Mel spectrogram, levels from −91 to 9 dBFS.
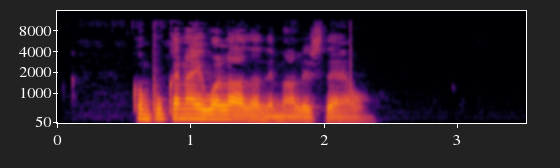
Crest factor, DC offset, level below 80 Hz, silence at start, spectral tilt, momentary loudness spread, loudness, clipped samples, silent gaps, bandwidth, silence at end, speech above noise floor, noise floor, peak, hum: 18 dB; under 0.1%; -58 dBFS; 0.6 s; -7 dB/octave; 11 LU; -19 LUFS; under 0.1%; none; 11 kHz; 1.2 s; 64 dB; -82 dBFS; -2 dBFS; none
